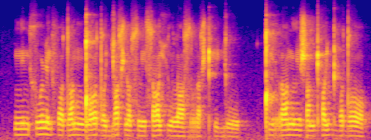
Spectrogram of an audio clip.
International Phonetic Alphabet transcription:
n i n x u ɳ i f ɔ d ɒ n ŋ͡ǃ ɔ d ɔ ɟ ɒ s ɳ ɔ s l i s ɒ ç u l ɒ z r ɒ s ʈʰ i ɟ u | ǃ i r ɒ n l i z ɽ ɒ n ʈʰ ɒ ʎ ɖʱ ɔ d ɔ

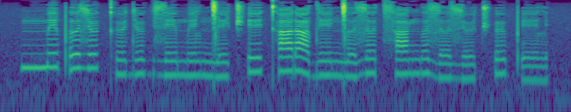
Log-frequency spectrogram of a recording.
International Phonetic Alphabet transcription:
mː e˦ pʼ ə˦ z ø˦ kʰ ø˨ d ø˨ ɡ z e˨ m e˨ l ŋ͡ǀ e˨ t͡ʃʼ e˦ kʰ a˦ ɾ a˦˨ d e˨ ŋ͡ǀ ə˨ z ə˦ t͡sʰ a˦ ŋ ə˦ z ə˨ z ø˨ t͡ʃʼ ø˦ pʼ e˨ l

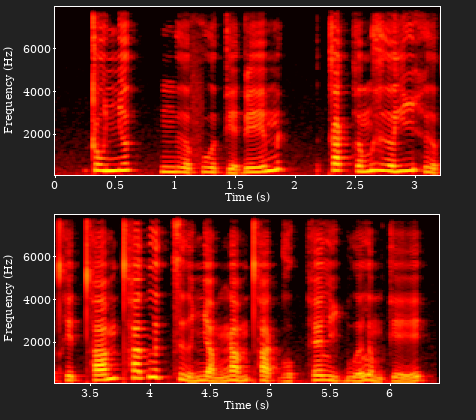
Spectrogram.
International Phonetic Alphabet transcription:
ʈ o˧ ɲ ə˦˥ k̚ | ŋ ɨ˨˩ ə̯ f u˨˩ ə̯ k e˨˩˨ ɗ e˧˥ m | k a˦˥ k̚ h ə˧˥ m ɣ ɨ˧ ə̯ j i˧ h ɨ˨˩˨ ə̯ t̪ʰ e˨˩ t̚ t̪ʰ a˧˥ m t̪ʰ a˦˥ t̚ l ə˦˥ k̚ s ɨ˨˩˨ ə̯ ɲ a˨˩˨ m ŋ a˨˩˦ m t̪ʰ a˨˩ k̚ ɣ o˨˩ k̚ h ɛ˧ l i˨˩ ɓ u˨˩˦ ə̯ l ə˨˩˨ m k e˨˩˦

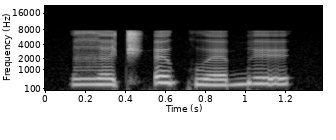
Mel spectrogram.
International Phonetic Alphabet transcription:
ɣ ə t͡ʃʼ œ kʷ œ b ø

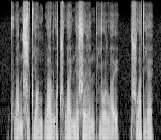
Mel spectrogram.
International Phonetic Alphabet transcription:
kʰ w a̰˨˩ n ɕ i˨˦ t̪ j ɑ˨˦ ŋ p w ä˥˨ ɻ w ɔ˨˦ t͡sʰ w a˥˨ ɪ̯ n̪ j ɛ˨˦ s ɹ̩˦ l ə̰˨˩ n pʰ j o˦ ʊ̯ l w a̰˨˩ ɪ̯ | s w ä˥˨ t̪ j ɛ˨˦

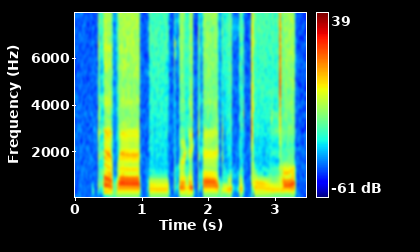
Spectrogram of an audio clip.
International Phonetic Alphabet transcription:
ʈʰ æ b æː k uː pʰ ə˞ ɳ ɪ ʈʰ æː ɖʱ u h u ǀ uː ŋ͡ǀ ʌ

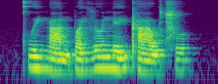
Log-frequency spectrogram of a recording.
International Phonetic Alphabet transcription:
kʷʰ e˧ j ŋ aː˨˩ n p ɐ˨ j l ɵ˧ n e˨˥ j pʰ aː˨˩ w t͡sʰ ʊ˨ k̚

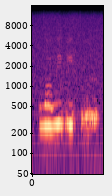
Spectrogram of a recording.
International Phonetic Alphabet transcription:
v ɔ v i ɓ i h ṵ r

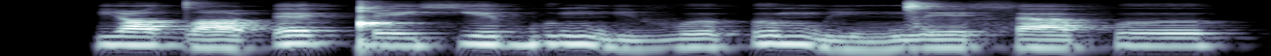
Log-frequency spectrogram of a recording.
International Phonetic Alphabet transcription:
i˧ dˤ u˩ ʔ ɛ˥ ǃ e˧ ç e˥ b u˥ ŋ i˩ v ʊ˧ ʔ ʊ˥ m i˩ ŋ͡ǀ e˧ ɬ a˧ f ʊ˥

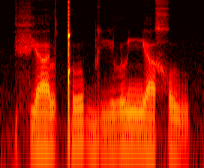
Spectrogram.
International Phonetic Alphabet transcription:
fʲ a l ǃ ʊ b i l ʊ ɲ a χ u

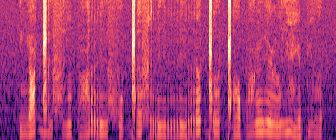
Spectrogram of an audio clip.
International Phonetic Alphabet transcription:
ʎ ɑ˩˥ ɡ͡ǁ i˨ f i̤˨ l p ɑ̤˩˥ r i˨ f ʊ˨ ɡ͡ǁ ɛ˦˨ f r i˨ r i˨˩˦ r ə˧˥˧ ɡ͡ǁ ə˞˦˨ ɡ͡ǁ ʌ˦˨ b ɑ̤˦˥ ŋ i˦˨ ɭ l i̤˦˥ vʲ ɛ˩˥ pʲ ə̤˦˨

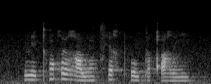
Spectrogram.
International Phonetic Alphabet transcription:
l e˨ kʰ õ˦ χ ʉ˨ ʁ ɑ˨ w õ˦ t͡sʰ e˦ χ pʰ o˨ w ɡ o˦ qʼ ɑ˨ ʁ j ĩ˨

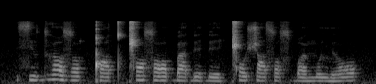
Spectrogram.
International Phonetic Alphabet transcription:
sʲ o dʱ œ zˤ o ǃ ɔ tˤ ǁ ɔ sˤ ɔ ɓ a ɗ e ɗ e ǁ ɔ ʃ e sˤ o sˤ ɓ œ m o lʲ ɔ

